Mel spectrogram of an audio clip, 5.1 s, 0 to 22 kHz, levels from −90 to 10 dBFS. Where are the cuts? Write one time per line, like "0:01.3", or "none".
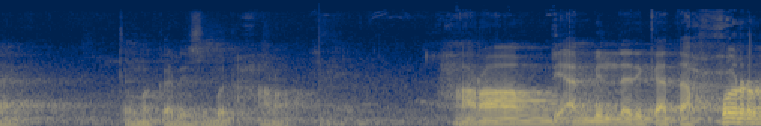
0:02.2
